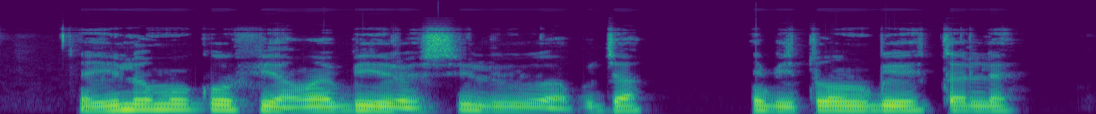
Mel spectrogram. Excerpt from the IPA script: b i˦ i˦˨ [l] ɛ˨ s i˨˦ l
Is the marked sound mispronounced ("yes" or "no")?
yes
